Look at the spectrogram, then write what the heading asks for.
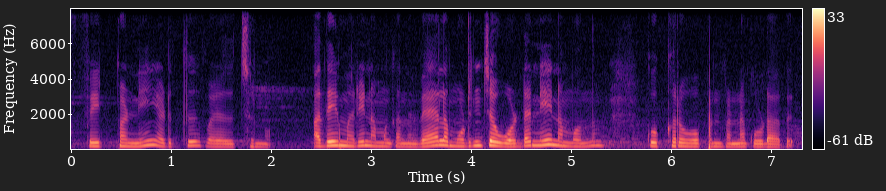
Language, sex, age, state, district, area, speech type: Tamil, female, 30-45, Tamil Nadu, Tiruvannamalai, urban, spontaneous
